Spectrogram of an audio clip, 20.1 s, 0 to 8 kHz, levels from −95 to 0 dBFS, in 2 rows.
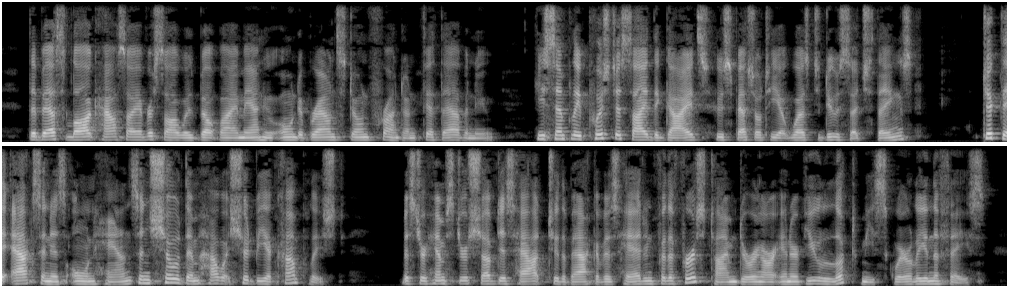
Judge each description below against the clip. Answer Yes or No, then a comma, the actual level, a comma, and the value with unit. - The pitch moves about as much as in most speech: Yes, average, 3.0 semitones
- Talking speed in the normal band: No, fast, 225 wpm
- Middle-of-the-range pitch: Yes, medium, 150 Hz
